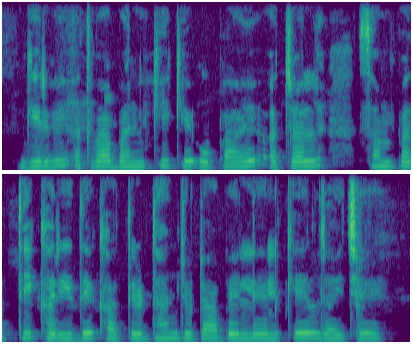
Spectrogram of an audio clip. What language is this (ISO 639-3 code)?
mai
